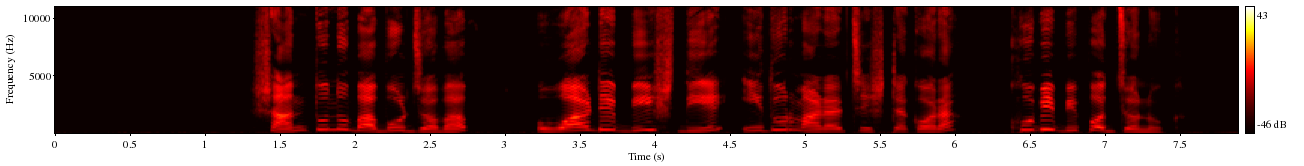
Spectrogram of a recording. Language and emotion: Bengali, neutral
